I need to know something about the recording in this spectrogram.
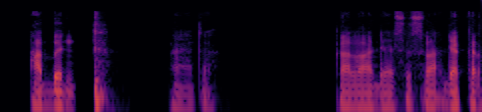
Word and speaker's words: Abend: Huruf D dan T di akhir kata tetap harus dibaca. Jadi, bukan "aben," pengucapannya tidak hanya berhenti di huruf N, tetapi ada hembusan udara, pantulan di bagian akhir. Ab abent.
